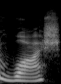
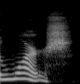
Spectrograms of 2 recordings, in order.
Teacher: some speakers of American English pronounce the word wash as warsh · Shown in: second take · This pronunciation is sometimes called the intrusive R, and like our recent episode on the pin-pen merger and caught-caught merger, this question has to do with dialects of American English.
